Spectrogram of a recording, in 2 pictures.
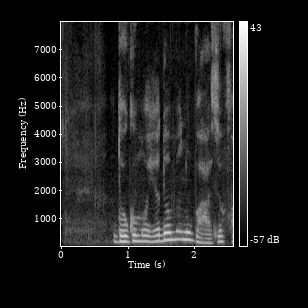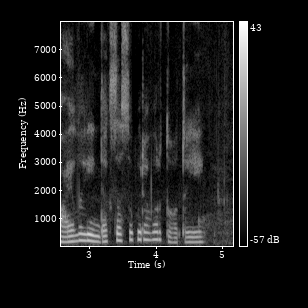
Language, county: Lithuanian, Kaunas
